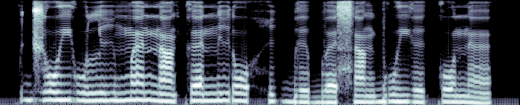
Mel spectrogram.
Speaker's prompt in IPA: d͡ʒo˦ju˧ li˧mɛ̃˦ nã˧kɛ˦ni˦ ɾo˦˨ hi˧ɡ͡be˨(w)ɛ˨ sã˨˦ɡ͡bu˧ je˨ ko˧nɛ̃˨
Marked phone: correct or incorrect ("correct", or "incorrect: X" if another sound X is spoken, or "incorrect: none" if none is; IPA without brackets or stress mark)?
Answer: incorrect: b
